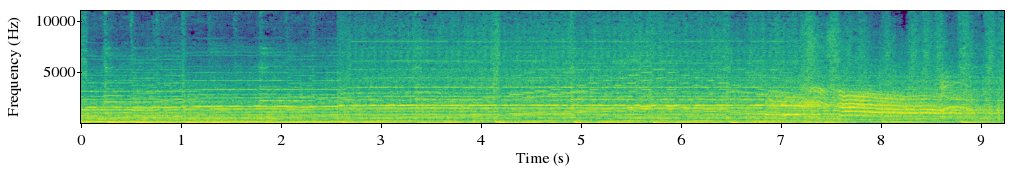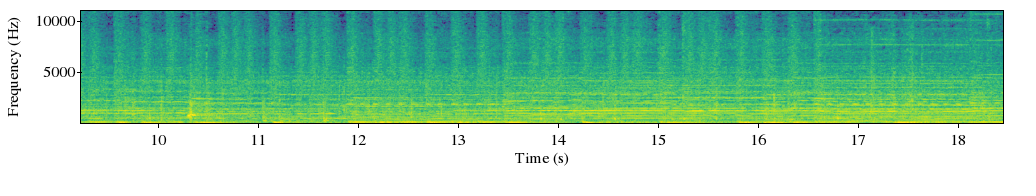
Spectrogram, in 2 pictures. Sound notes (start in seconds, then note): 0.2 eerie and tense orchestral music; 8.5 tense orchestral music; 8.8 raven whooshing; 11.2 dramatic and tense orchestral music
